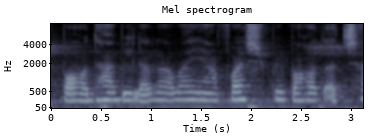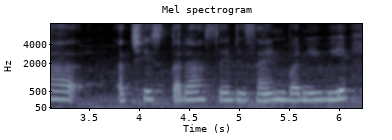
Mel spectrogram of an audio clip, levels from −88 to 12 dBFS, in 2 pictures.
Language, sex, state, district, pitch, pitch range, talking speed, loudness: Hindi, female, Bihar, Muzaffarpur, 225 Hz, 210-235 Hz, 165 wpm, -30 LUFS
